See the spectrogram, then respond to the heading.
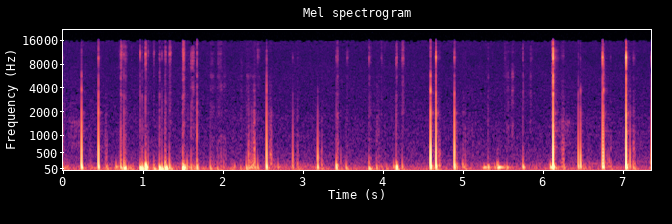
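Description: Fingernails tap and scratch the outer surface of a small, hollow, dried gourd with a tan shell, held in both hands over a TASCAM recorder. About fifteen sharp, dry clicks ring out over a soft, low hollow rumble and faint scratching, each click dying away almost instantly.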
